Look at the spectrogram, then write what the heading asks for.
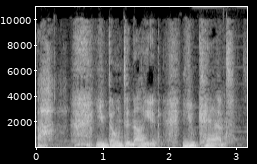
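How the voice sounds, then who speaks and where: A man's voice: medium pitch, slow, sharp tone, faint music behind. A man playing a passionate, jealous young suitor, earnest and anguished, in a melodramatic audio play. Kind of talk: melodramatic audio drama acting of a 1917 play.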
